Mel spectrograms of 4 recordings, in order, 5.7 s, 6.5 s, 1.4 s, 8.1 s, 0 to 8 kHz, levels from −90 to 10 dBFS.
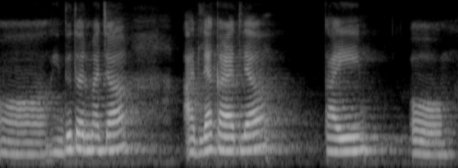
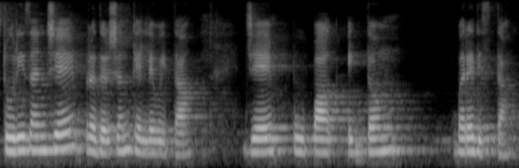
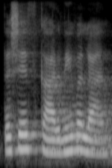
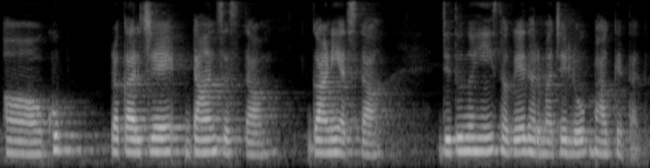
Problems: none marked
